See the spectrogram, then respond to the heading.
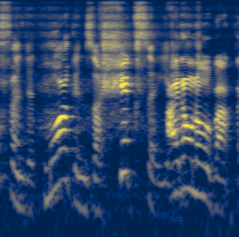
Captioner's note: speaking in foreign language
